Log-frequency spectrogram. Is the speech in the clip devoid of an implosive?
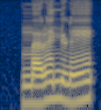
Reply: yes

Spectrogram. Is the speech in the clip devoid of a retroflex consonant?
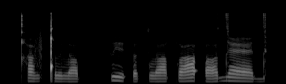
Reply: yes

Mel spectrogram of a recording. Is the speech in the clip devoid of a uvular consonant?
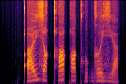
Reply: no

